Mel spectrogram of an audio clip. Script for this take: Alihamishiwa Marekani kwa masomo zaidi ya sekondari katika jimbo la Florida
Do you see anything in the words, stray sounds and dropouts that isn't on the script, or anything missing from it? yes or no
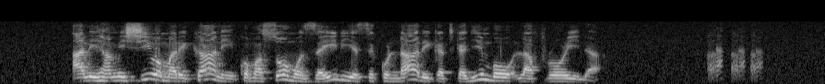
yes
